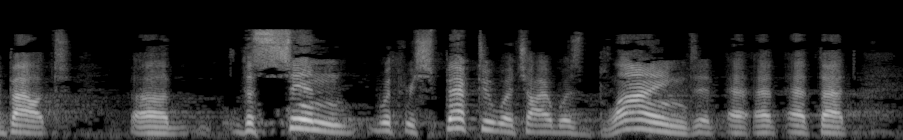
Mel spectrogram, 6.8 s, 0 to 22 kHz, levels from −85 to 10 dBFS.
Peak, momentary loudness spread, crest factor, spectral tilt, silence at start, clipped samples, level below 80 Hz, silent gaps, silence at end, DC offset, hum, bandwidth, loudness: -4 dBFS; 13 LU; 20 dB; -3.5 dB/octave; 0 s; under 0.1%; -66 dBFS; none; 0.45 s; under 0.1%; none; 10.5 kHz; -23 LUFS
